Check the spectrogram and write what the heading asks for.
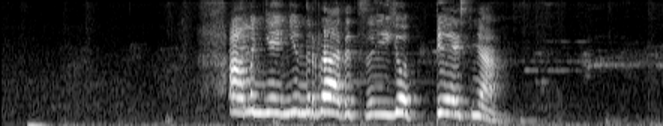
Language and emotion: Russian, angry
